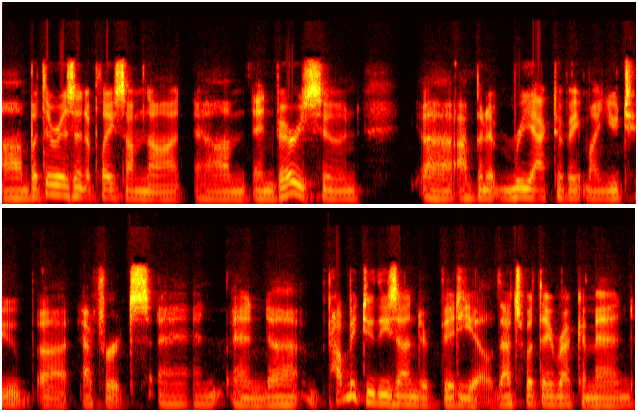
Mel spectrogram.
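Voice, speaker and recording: A man's fairly low voice with ordinary pitch variation against a quiet background. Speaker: podcast host and online seller. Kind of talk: casual interview chat. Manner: fast; animated.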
